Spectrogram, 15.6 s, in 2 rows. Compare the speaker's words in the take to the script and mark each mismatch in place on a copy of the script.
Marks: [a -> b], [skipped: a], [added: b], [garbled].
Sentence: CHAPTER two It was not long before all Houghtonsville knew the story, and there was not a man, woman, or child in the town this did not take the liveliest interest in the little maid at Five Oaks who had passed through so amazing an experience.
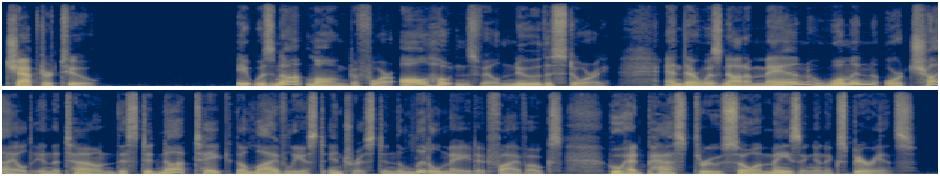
CHAPTER two It was not long before all Houghtonsville knew the story, and there was not a man, woman, or child in the town this did not take the liveliest interest in the little maid at Five Oaks who had passed through so amazing an experience.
